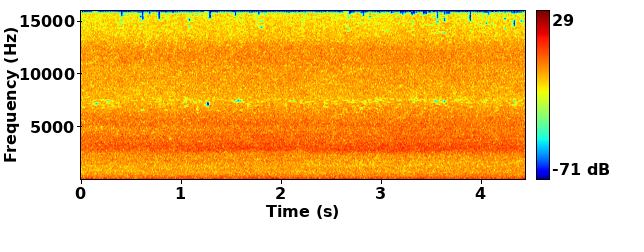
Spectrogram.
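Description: Steady rushing noise with a low rumble underneath, with no distinct events.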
